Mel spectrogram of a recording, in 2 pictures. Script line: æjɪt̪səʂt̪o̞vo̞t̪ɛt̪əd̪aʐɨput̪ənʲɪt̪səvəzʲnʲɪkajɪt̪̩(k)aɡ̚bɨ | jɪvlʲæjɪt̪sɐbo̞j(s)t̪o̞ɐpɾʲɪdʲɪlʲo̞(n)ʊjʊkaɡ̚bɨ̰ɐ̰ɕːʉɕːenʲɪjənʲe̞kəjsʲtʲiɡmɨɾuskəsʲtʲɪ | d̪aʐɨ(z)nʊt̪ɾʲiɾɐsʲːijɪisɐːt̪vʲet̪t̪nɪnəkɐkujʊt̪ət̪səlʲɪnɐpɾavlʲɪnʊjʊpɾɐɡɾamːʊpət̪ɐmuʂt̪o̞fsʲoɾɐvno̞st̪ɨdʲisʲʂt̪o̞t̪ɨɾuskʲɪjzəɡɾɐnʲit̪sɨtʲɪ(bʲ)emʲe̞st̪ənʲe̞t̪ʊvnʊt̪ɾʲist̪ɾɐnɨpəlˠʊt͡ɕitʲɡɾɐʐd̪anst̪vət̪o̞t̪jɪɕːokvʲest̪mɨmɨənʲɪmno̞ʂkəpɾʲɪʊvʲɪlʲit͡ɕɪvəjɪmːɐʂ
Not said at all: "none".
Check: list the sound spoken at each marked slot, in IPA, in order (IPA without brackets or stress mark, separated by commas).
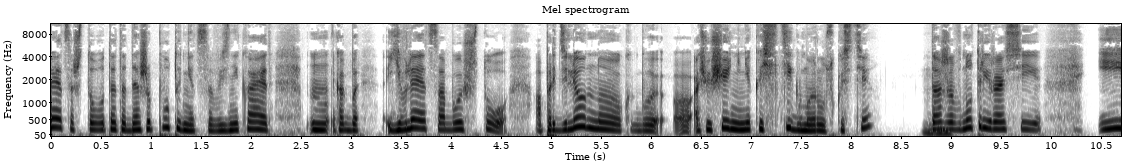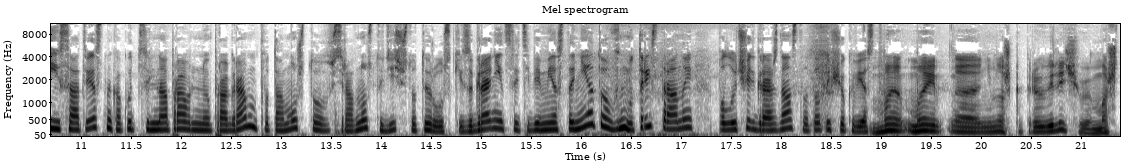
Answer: k, ʂ, nː, v, bʲ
